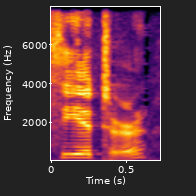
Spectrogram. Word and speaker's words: theater: algo desde el inicio es usual que los británicos digan cerer sí y Los Americanos digan cer cuando yo inicié la lectura lo pronuncié con ese acento porque me es más cómodo pero de ahí he hecho el esfuerzo por mencionar theater algunas veces para que tú puedas escuchar y reconocer las dos pronunciaciones es importante conocerlas especialmente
